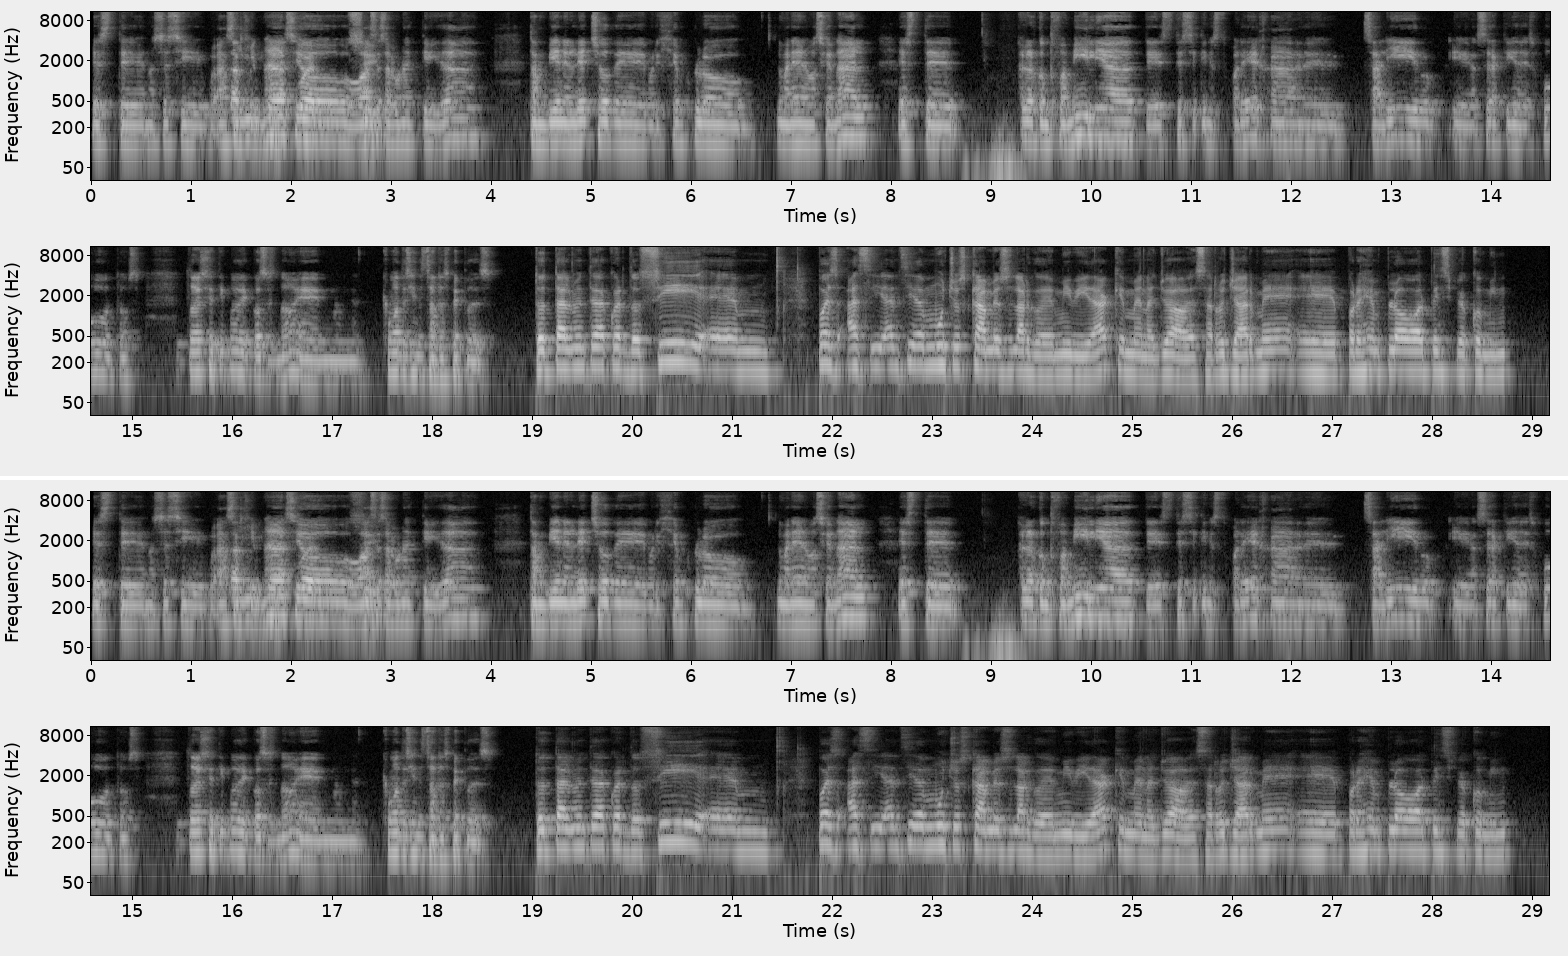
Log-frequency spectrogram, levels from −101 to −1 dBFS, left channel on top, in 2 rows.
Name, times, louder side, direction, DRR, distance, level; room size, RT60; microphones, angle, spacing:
voice 1, 0.0-3.9 4.4-6.6 6.9-7.8 8.1-8.7 9.3-18.6, left 1 dB, 15° left, 2.0 m, -36 dB
voice 2, 1.4-2.9 19.0-28.7, left 3 dB, 75° left, 0.9 m, -33 dB
9.8 x 7.8 x 5.3 m
head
